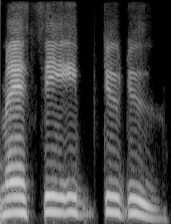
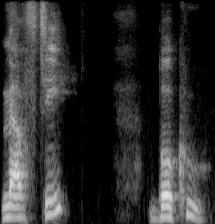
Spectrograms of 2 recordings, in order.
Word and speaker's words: merci beaucoup: Merci beaucoup. Merci du. Did I get it? No, merci beaucoup.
